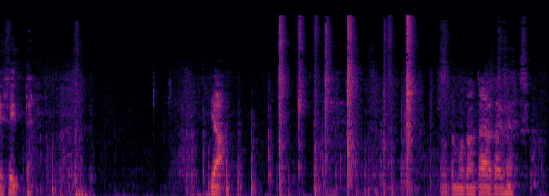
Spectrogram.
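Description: A cardboard box taps and scrapes on a table.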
